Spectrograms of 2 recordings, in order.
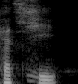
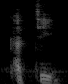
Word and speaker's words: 같이: so they are pronounced as 같이, Kachi and instead of kati, Kuji.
